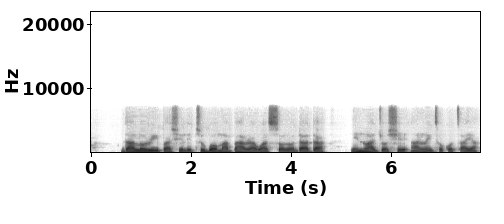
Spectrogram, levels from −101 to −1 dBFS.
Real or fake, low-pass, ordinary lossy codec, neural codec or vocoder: fake; 7.2 kHz; none; codec, 16 kHz in and 24 kHz out, 1 kbps, XY-Tokenizer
